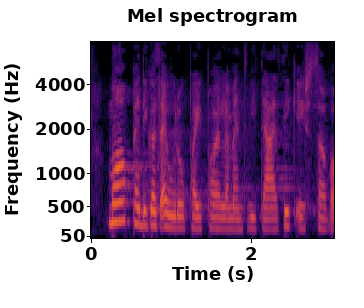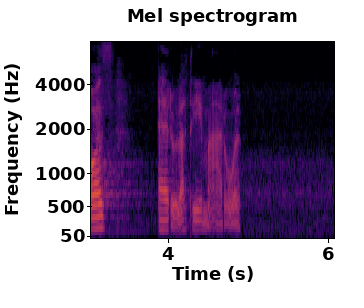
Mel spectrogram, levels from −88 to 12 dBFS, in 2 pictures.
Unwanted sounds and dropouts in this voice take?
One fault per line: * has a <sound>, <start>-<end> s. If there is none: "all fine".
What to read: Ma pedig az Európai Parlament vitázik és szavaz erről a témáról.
all fine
